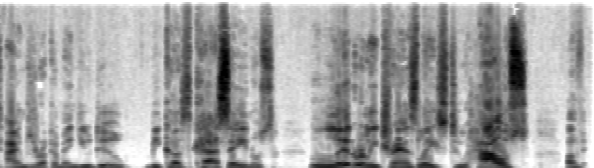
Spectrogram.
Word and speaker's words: Casanus: It is called Casanus, and that's spelled C-A-S-A-N-U-S. You heard it right, Casanus.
